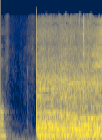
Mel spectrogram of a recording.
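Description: A large church congregation singing a hymn together, cutting in suddenly about two-thirds of a second in and holding loud and steady.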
